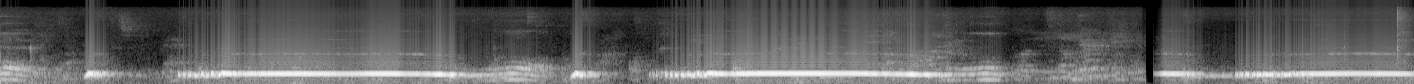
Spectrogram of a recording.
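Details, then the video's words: Competition-class puter pelung dove answering a lure recording. Three long, sustained hollow hoots, each several seconds long, separated by short rising and wavering coo phrases. "pancingan biar gacor burung Anggungan puter pelung. langsung nyaut"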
